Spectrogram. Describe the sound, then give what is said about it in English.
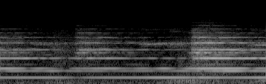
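The church bells of the Notre Dame nursing home toll along a narrow street in the Palestinian village of Abu Dis near the Mount of Olives. The steady, sustained ringing has bright overlapping tones that hang in the air and swell slightly louder toward the end, with no voices present. “The bells of the Notre Dame nursing home toll on a rare quiet day along this narrow street in the Palestinian village of Abu Dis near the Mount of Olives.”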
